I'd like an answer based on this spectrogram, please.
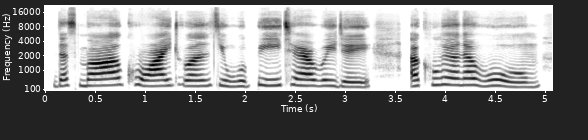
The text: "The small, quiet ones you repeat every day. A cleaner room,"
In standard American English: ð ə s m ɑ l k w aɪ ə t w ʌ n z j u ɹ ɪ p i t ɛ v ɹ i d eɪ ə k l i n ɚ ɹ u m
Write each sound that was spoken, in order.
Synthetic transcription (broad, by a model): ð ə s m ɑ l k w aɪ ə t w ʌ n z j u w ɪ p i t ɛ ɹ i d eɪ ə k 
